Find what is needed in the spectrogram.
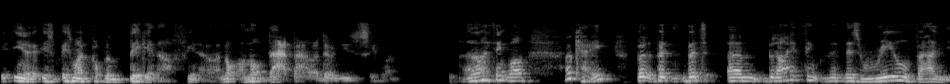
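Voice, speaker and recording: A fairly high-pitched man's voice with vocal fry, very wide pitch swings, big swings in loudness, and a fairly quick pace. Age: 60s. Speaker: counsellor. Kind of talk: interview answers.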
